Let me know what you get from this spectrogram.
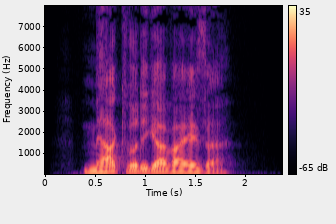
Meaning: strangely enough, curiously enough, oddly enough
- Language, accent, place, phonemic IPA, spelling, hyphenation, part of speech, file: German, Germany, Berlin, /ˈmɛʁkvʏʁdɪɡɐˌvaɪ̯zə/, merkwürdigerweise, merk‧wür‧di‧ger‧wei‧se, adverb, De-merkwürdigerweise.ogg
